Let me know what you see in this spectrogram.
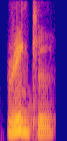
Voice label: "wrinkle", Indian

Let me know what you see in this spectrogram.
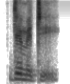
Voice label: "dimity", Indian

